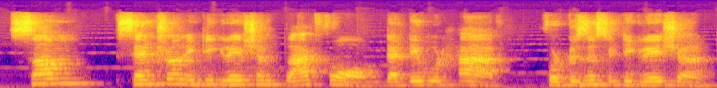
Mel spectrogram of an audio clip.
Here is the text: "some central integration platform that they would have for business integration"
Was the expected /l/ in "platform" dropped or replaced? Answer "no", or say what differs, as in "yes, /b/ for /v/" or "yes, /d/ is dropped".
no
